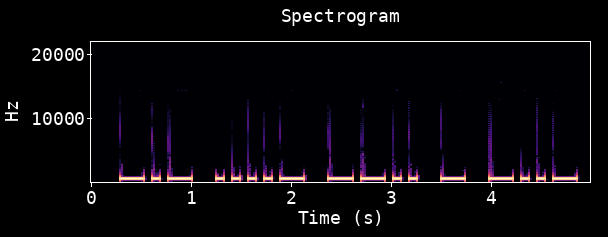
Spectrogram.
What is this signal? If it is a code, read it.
Morse code, heard as a keyed tone, about 16 wpm, 700 Hz. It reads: K4ZTX
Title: USA Callsign DE Callsign - 5 Characters - 15wpm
